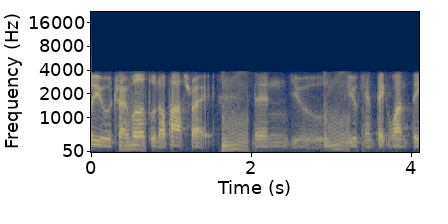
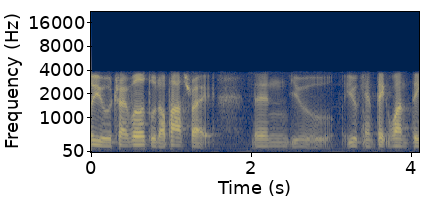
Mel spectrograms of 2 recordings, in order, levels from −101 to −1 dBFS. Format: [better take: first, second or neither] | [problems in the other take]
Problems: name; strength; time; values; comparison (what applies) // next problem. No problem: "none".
second | noise reduction (neural mask model Resemble Enhance denoiser)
